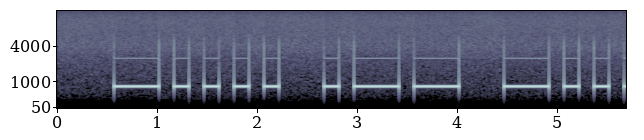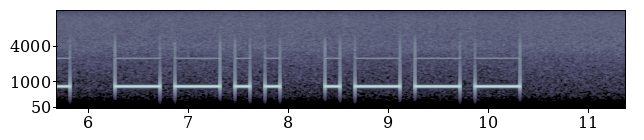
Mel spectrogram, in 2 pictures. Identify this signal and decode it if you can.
Morse code, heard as a keyed tone, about 8 wpm, 830 Hz. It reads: 6WBZJ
